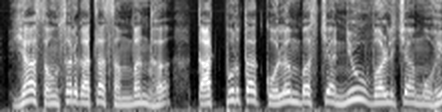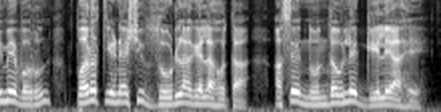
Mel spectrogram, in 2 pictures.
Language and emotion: Marathi, neutral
